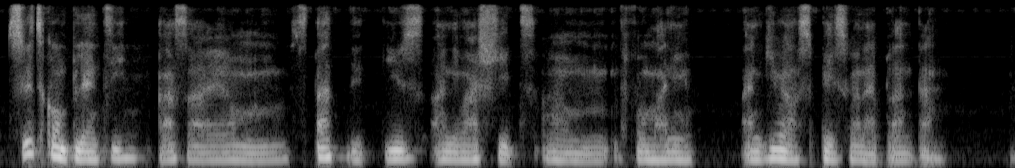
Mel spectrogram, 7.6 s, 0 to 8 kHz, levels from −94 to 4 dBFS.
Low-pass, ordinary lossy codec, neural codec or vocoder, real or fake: 7.2 kHz; none; codec, 24 kHz, 6 kbps, HILCodec; fake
